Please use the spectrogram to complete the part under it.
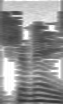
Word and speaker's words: Shimei: There's an interesting name there, Shimei. Some people will call it Shimei. It doesn't matter to me how you pronounce it. It's got an E-I at the end, so I that's an A to me.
